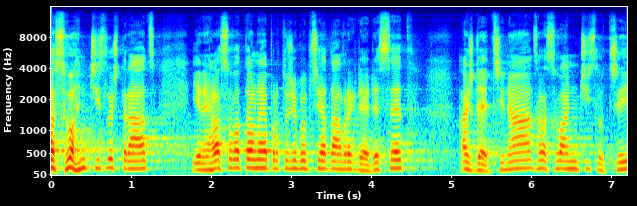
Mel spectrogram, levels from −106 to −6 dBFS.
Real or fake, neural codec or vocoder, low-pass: real; none; 14.4 kHz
